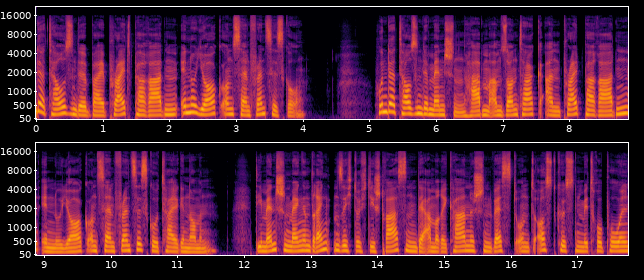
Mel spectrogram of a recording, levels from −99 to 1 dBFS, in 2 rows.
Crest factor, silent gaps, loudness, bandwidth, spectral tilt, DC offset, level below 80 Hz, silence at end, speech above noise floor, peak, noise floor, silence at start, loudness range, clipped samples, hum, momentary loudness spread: 14 dB; none; -23 LUFS; 16 kHz; -5 dB/octave; under 0.1%; -60 dBFS; 0 s; 47 dB; -8 dBFS; -69 dBFS; 0 s; 2 LU; under 0.1%; none; 6 LU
